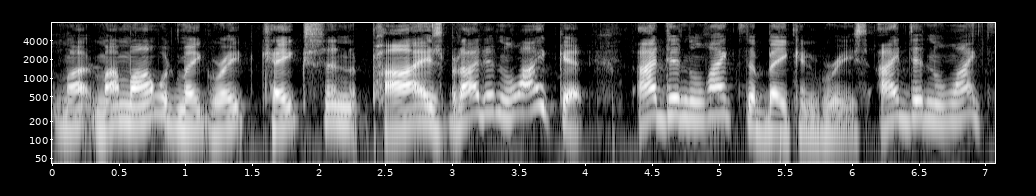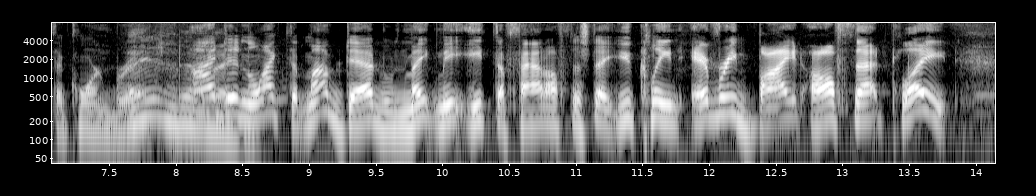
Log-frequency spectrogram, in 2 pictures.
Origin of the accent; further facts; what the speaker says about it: Mississippi, United States; born there; I was born in Mississippi in the South. I was taught to eat, if you had beans or butter beans, there was bacon grease in there.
